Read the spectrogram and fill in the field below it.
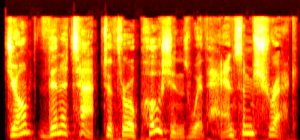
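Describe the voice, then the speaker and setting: A man's voice: fairly high pitch, sing-song, moderate pace, a bit bright, husky, no room sound, studio quality, full character voice. A man voicing a helpful magic mirror, a theatrical fairy-tale guide giving scripted, instructive video game hints.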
